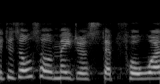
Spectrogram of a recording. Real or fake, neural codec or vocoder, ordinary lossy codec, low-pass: real; none; MP3, 48 kbps; 7.2 kHz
